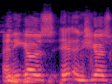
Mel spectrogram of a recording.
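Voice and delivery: ordinary talk, nothing marked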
